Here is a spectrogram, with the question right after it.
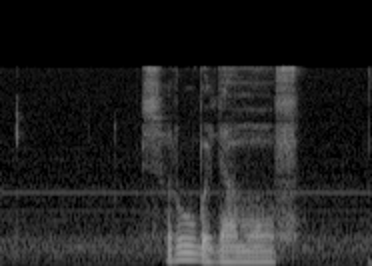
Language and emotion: Russian, sad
